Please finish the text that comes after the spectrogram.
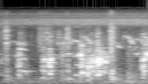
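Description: A hen with her many chicks clucks in short, close bursts mixed with thin chirps, a quick lively farmyard chatter in the countryside with no voices.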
